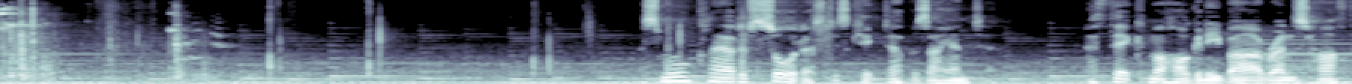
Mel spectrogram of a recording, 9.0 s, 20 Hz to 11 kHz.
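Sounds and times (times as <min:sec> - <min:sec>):
heavy door pushed open with wooden thunks and knocks: 0:00.0 - 0:01.9
speech: 0:04.3 - 0:09.0.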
